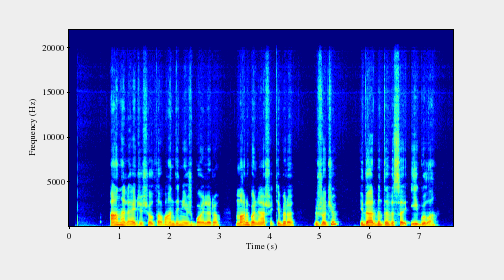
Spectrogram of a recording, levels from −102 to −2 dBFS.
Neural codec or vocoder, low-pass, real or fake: none; 19.8 kHz; real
